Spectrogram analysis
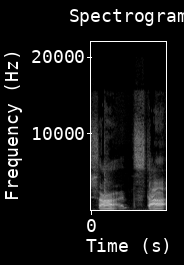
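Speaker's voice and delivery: put-on begging, pleading tone. Retelling being shot and on the floor, begging. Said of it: "begging him".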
